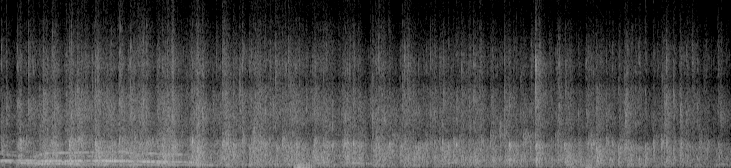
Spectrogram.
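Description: Steady applause from an audience congratulating a man on an achievement fills the whole stretch, dense and fairly loud, with a few whistles and cheers rising over the clapping near the start.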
